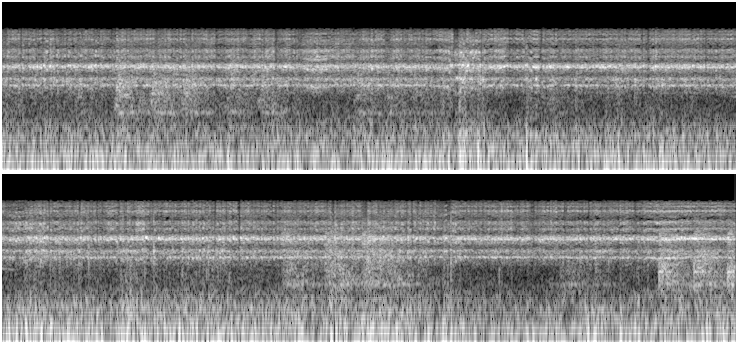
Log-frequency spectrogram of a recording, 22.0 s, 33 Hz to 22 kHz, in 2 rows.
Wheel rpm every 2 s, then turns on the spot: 230, 240, 230, 230, 240, 230, 230, 230, 230, 230, 230.
none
